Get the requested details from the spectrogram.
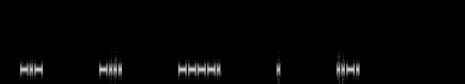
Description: Morse code, heard as a keyed tone, about 50 wpm, spaced as for 14 wpm, 700 Hz. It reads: KB9EF
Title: USA Call Signs - 5 Characters - 8x Character Spacing - 50wpm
